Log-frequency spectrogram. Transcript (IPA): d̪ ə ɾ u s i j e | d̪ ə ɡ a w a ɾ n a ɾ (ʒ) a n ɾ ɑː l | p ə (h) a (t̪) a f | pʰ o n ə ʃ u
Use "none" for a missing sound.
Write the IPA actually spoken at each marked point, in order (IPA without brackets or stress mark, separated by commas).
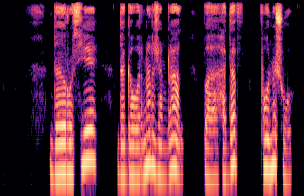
ʒ, h, d̪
